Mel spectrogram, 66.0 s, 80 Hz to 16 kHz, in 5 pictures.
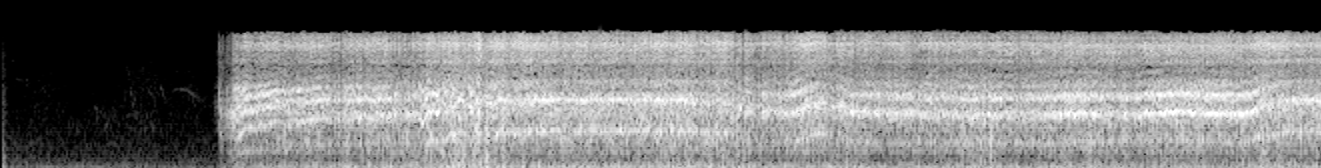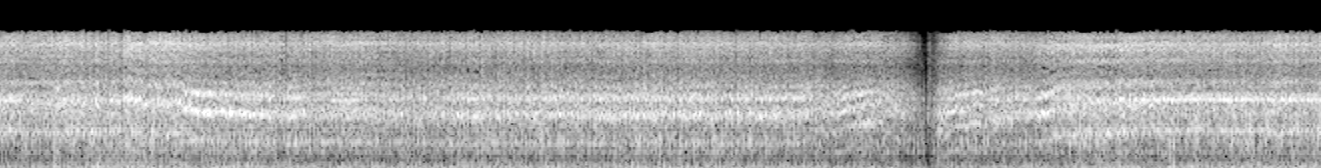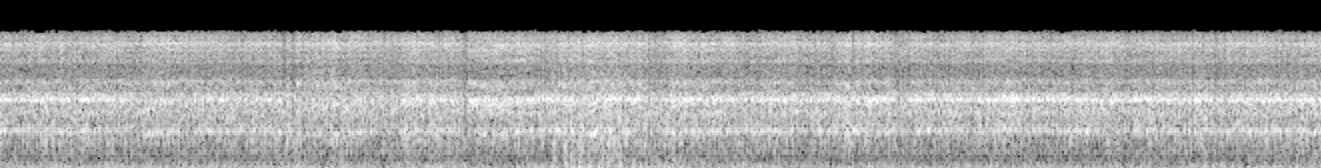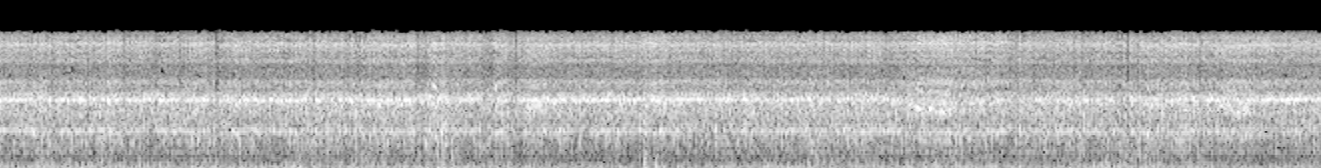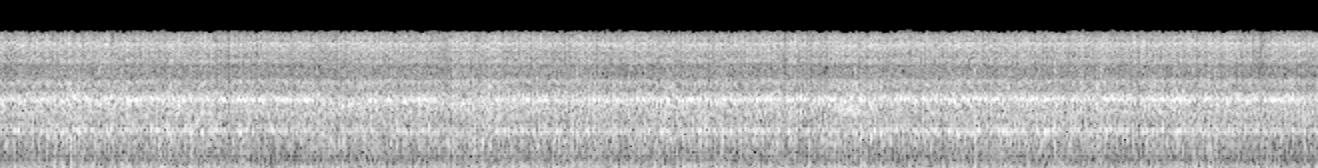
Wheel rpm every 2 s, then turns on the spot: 0, 90, 190, 220, 180, 160, 190, 210, 170, 160, 160, 120, 210, 230, 230, 230, 230, 230, 230, 230, 230, 230, 230, 240, 230, 230, 230, 230, 230, 230, 230, 230, 230.
none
